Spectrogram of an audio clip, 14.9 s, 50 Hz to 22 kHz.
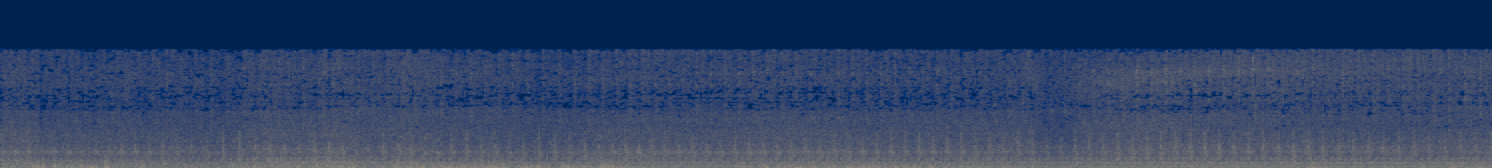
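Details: Hino J08C truck diesel at idle after overheating from a leaking water pump: rough, uneven idle with dull knock and stumbling beats; noise from cylinders 1 and 2, back compression present; pistons suspected near-seized.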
